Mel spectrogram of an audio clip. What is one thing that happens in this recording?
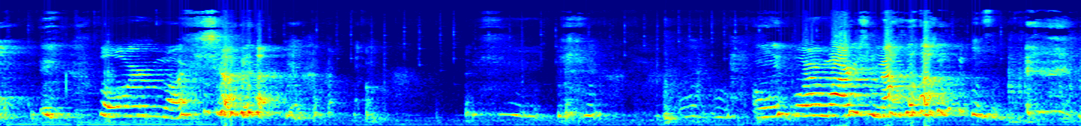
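A young girl laughs loudly with high squeals.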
